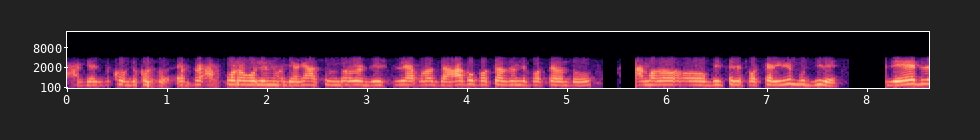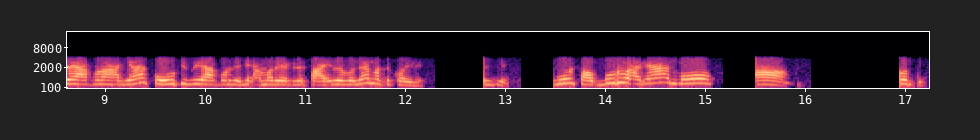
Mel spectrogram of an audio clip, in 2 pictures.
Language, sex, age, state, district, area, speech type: Odia, female, 45-60, Odisha, Sundergarh, rural, conversation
